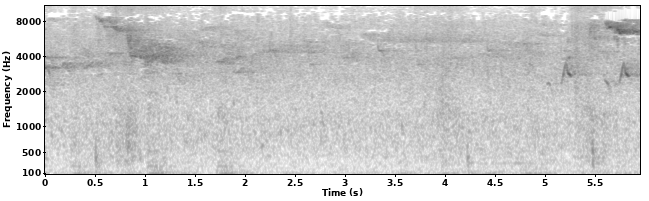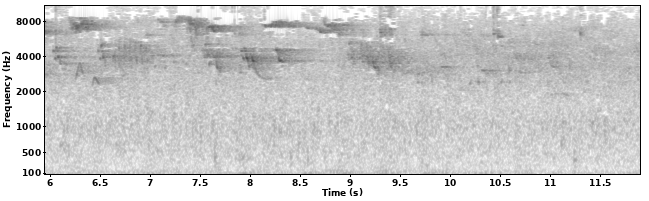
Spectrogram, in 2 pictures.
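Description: Birds chirping outdoors in short, repeated falling calls over a steady low background rumble.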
